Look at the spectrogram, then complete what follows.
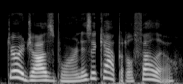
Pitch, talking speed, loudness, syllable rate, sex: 205 Hz, 195 wpm, -18 LUFS, 7.2 syllables/s, female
